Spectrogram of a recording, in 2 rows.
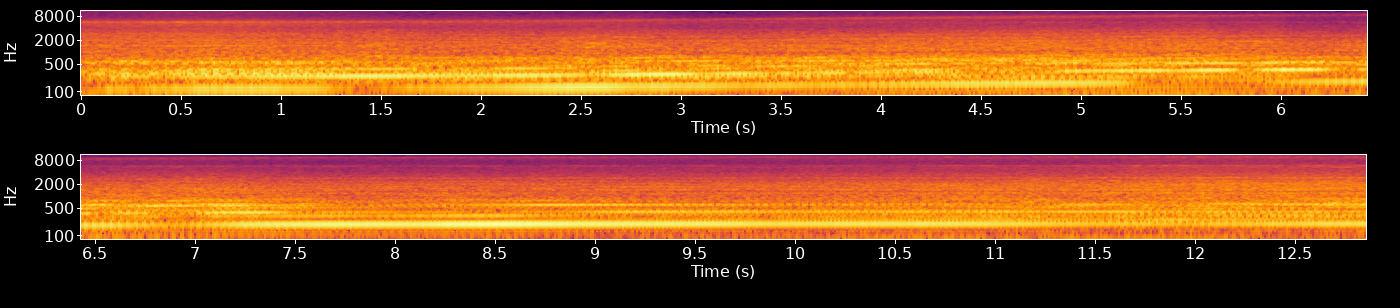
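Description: The 2008 Shelby GT500's supercharged V8, fitted with a lightly ported 2.3 L TVS blower, is running under load on a chassis dyno with the revs climbing. The supercharger's high whine rises in pitch along with the engine and exhaust, then levels off in the last few seconds.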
